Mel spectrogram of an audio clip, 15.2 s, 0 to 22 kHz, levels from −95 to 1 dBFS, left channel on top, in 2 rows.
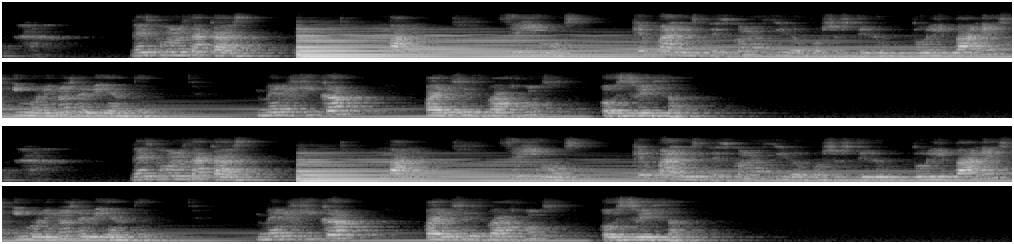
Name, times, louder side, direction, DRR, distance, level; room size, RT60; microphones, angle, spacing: voice 1, 1.0-1.8 2.8-3.2 3.8-4.3 4.7-8.7 9.5-10.2 10.8-11.6 12.1-12.7, right 1 dB, 20° left, -2 dB, 2.0 m, -29 dB
sound 1, 2.2-9.1 10.1-11.9, left 3 dB, 75° left, 0.6 m, -28 dB
8.2 x 7.0 x 2.8 m, 0.76 s
head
